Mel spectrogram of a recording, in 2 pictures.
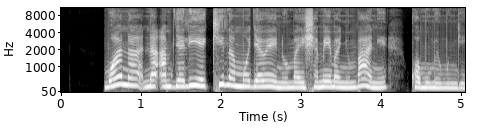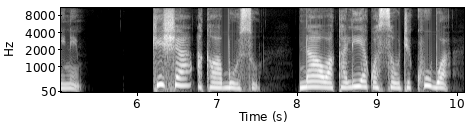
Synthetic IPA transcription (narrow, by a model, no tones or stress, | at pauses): ɓwananaʔam̩ʄaliɛkʰilam̩ːɔʄawɛnumaiʃamɛmaɲumbani | kwamumɛmwiŋɡinɛ | kiʃaakawaɓusu | naɔwakaliakwasautikʰuɓwa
